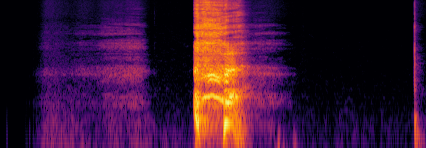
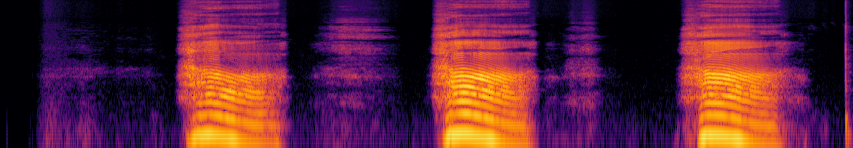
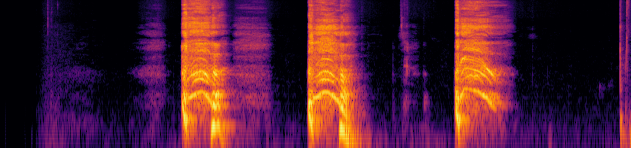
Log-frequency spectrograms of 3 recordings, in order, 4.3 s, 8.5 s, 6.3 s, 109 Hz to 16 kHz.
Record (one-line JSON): {"cough_length": "4.3 s", "cough_amplitude": 32768, "cough_signal_mean_std_ratio": 0.27, "exhalation_length": "8.5 s", "exhalation_amplitude": 25193, "exhalation_signal_mean_std_ratio": 0.42, "three_cough_length": "6.3 s", "three_cough_amplitude": 32768, "three_cough_signal_mean_std_ratio": 0.37, "survey_phase": "beta (2021-08-13 to 2022-03-07)", "age": "45-64", "gender": "Male", "wearing_mask": "No", "symptom_none": true, "smoker_status": "Never smoked", "respiratory_condition_asthma": false, "respiratory_condition_other": false, "recruitment_source": "REACT", "submission_delay": "2 days", "covid_test_result": "Negative", "covid_test_method": "RT-qPCR"}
